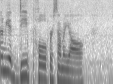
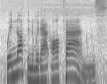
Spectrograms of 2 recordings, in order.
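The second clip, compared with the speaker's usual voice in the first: fake British accent, fans drawn out. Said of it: "whenever I do a fake British accent".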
